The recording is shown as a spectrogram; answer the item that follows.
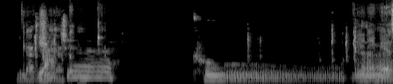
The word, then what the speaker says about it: Gachiakuta: See, is season 2 of Gotcha? Gachiakuta. Cool. You need me to spell it for you?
